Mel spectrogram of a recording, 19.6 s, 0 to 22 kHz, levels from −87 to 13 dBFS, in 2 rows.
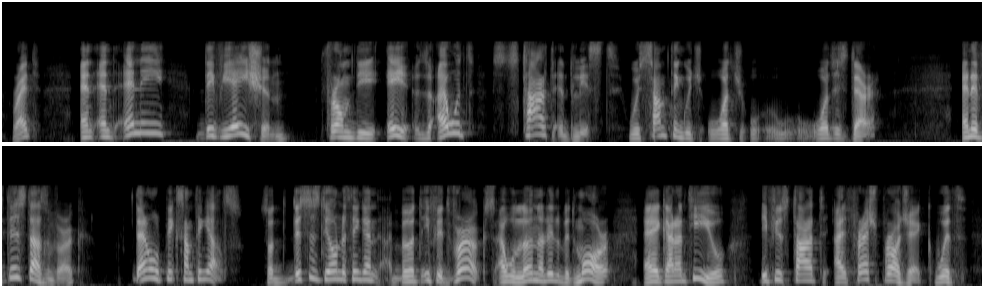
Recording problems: high frequencies cut off; noticeable; nothing above 6.5 kHz

